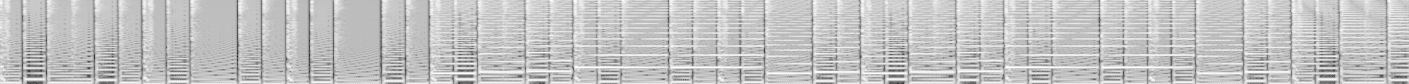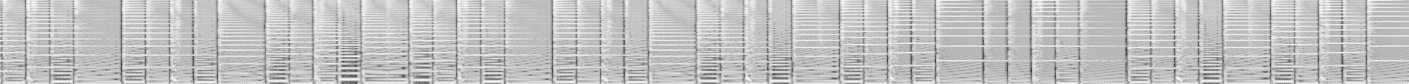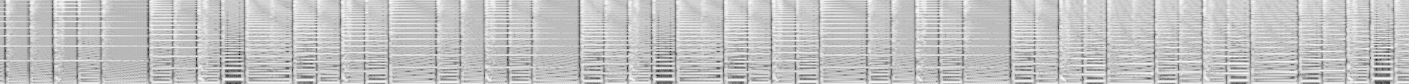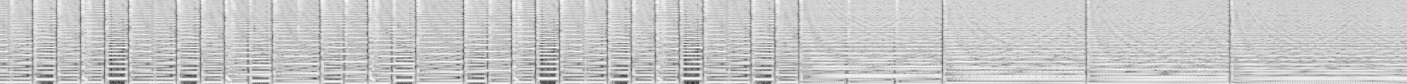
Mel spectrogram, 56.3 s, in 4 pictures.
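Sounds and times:
MOS6581R3 SID chip music: 0.0s - 56.3s.

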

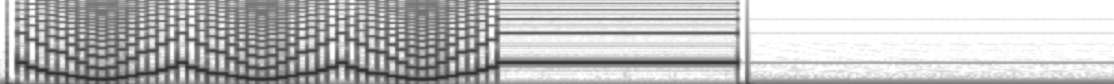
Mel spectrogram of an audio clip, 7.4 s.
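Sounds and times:
SID chiptune music on CSG8580R5 chip: 0.0s - 3.9s.

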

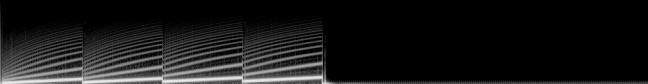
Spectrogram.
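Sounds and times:
SID CSG8580R5 chip game music: 0.0s - 3.2s.

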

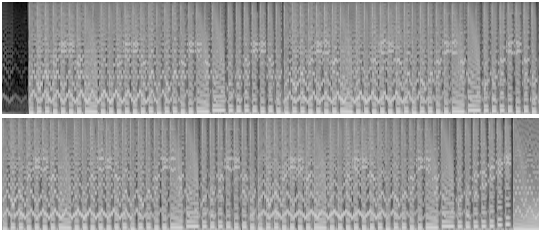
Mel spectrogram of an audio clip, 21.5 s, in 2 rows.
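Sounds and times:
SID MOS6581R3 chiptune intro tune: 0.6s - 21.4s.

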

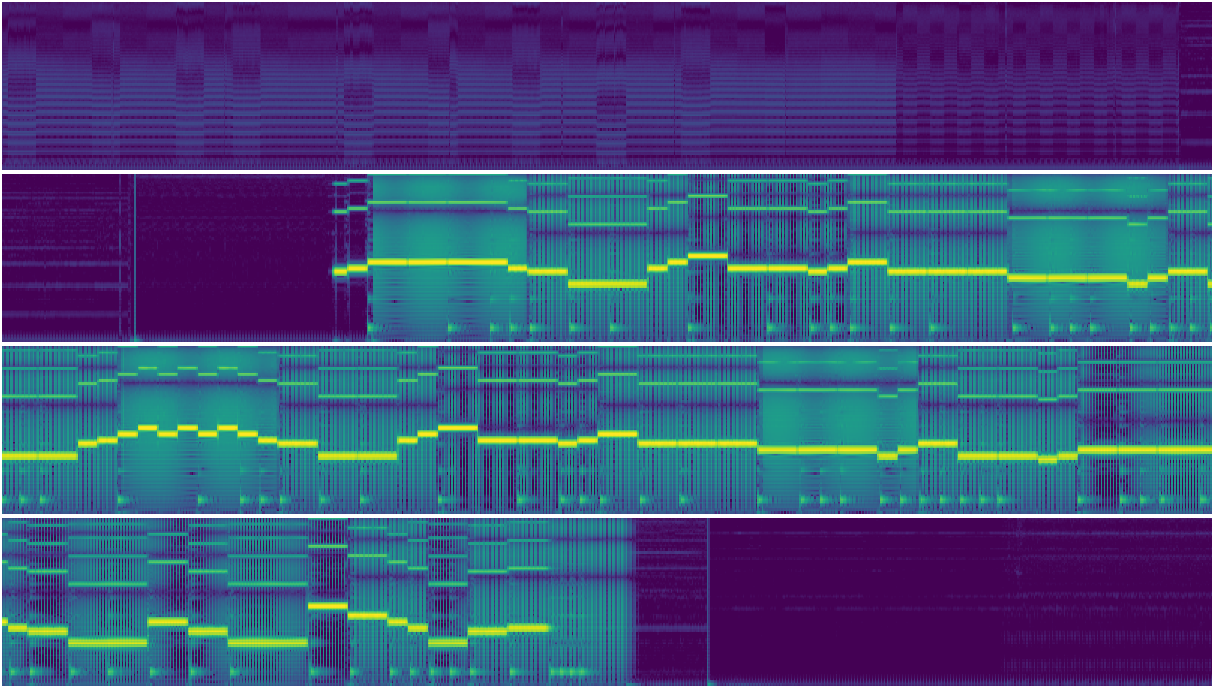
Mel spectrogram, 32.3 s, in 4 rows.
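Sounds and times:
courante on CSG8580R5 sound chip: 10.3s - 28.8s.

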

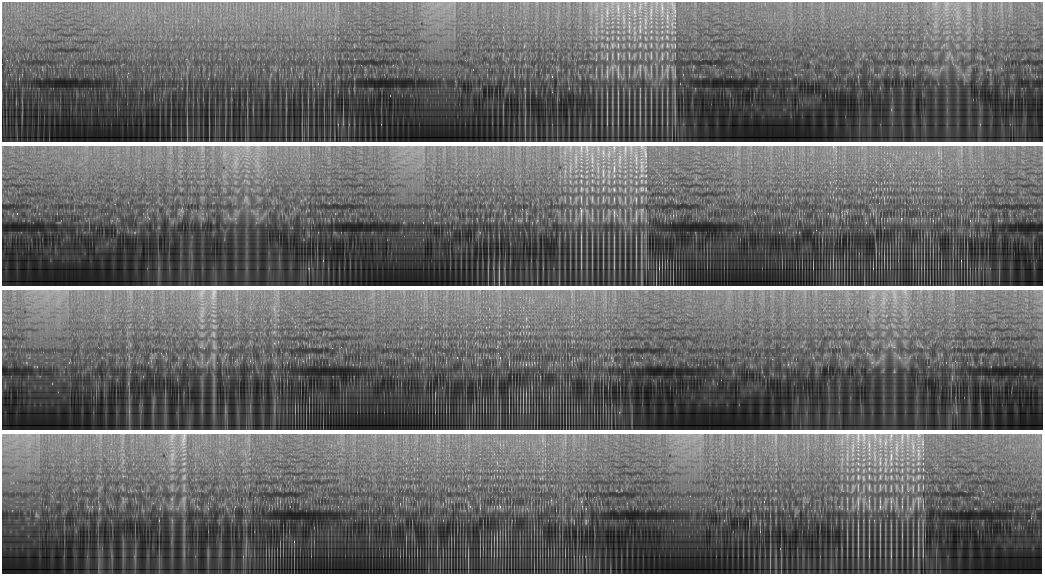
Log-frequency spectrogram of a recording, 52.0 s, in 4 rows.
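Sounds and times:
loader music on MOS6581R4 sound chip: 0.0s - 52.0s.

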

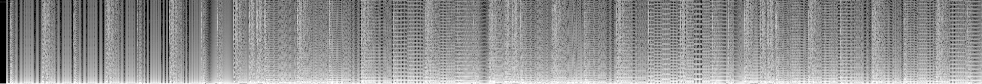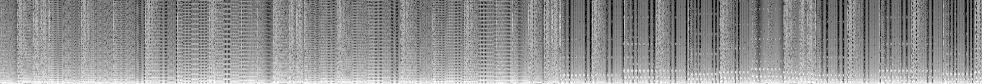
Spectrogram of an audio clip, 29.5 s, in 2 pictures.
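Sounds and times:
MOS6581R3 chip game music: 0.1s - 29.4s.

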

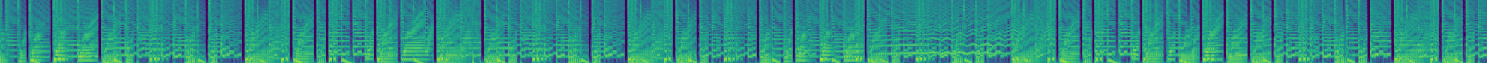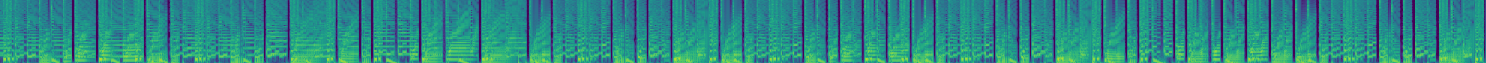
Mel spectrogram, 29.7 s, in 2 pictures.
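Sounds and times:
dead funk chip synthesizer music: 0.0s - 29.7s.

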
